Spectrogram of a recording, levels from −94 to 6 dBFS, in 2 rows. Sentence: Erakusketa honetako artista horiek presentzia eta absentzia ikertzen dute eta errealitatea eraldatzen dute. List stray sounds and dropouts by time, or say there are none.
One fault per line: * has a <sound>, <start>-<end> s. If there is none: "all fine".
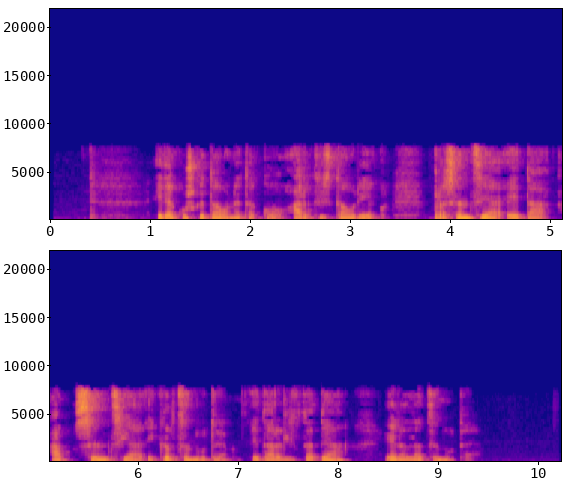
all fine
